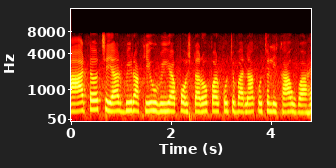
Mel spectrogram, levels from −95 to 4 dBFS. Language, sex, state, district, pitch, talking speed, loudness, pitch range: Hindi, female, Bihar, West Champaran, 235 Hz, 175 wpm, -15 LUFS, 225-245 Hz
